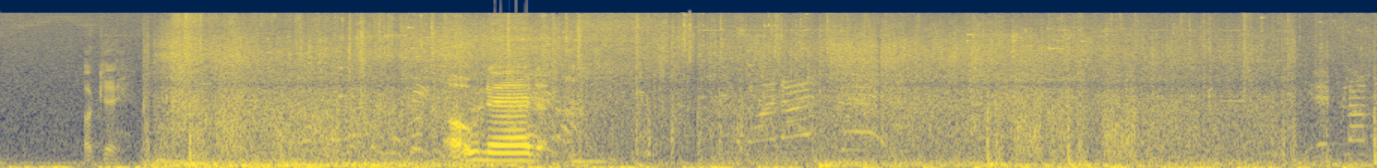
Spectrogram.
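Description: A loud explosion booms and rumbles on.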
